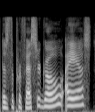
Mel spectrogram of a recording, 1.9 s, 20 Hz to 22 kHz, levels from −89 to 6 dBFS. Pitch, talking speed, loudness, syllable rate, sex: 235 Hz, 190 wpm, -14 LUFS, 5.0 syllables/s, female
